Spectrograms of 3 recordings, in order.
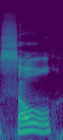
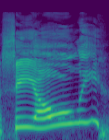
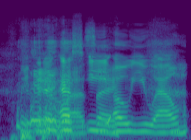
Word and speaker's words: Seoul: I've always thought, it's like, why are it's not spelled the way Seoul, South Korea is spelled. Yeah, because Americans wouldn't weird. Have understood. Yeah, Americans would have been the Seoli.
